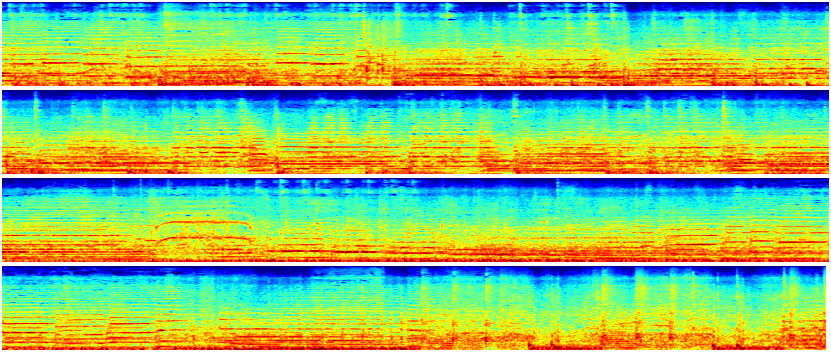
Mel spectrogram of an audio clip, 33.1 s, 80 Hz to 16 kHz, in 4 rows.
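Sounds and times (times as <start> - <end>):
marching band brass chords: 0.0 - 33.0.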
